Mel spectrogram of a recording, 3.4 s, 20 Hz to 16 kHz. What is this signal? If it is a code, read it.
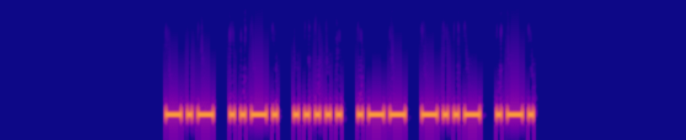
Morse code, heard as a keyed tone, about 46 wpm, 700 Hz. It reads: KF5WXR
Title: USA Call Signs - 6 Characters - 45wpm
